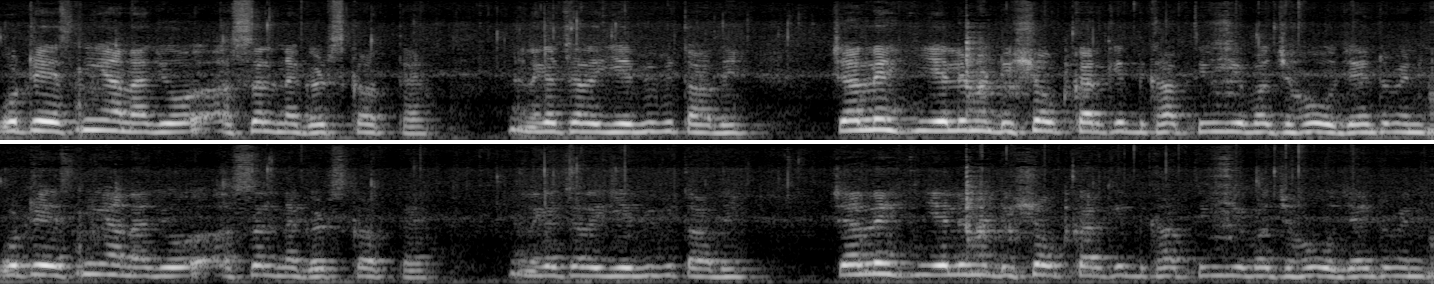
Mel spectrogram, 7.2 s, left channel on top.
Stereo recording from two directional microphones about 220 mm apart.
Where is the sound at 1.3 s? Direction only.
45° left (ahead or behind).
